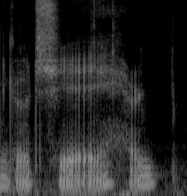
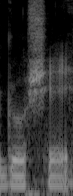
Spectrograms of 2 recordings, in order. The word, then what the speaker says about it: Gaucher: Obviously Nathan Gauthier, or Gaucher, sorry, not Gauthier.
